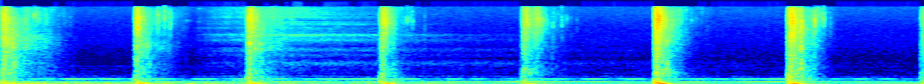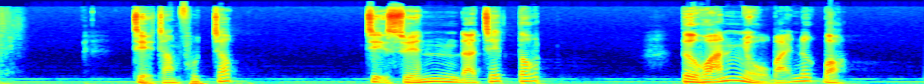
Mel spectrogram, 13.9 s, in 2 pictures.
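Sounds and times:
heavy blows with a wooden log: 0.0s - 7.2s
low constant hum: 0.0s - 12.0s
speech: 8.0s - 8.8s, 9.7s - 11.1s, 12.0s - 13.3s.

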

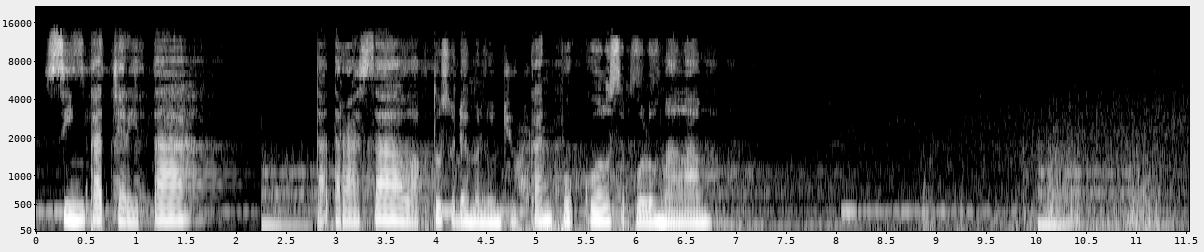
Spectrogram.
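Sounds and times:
speech: 0.1s - 1.6s, 2.8s - 6.8s
thunder rumbling: 3.3s - 11.5s
steady rain at night: 4.9s - 11.5s.

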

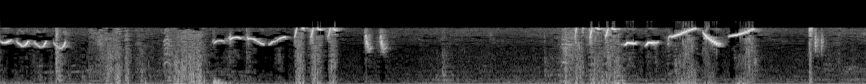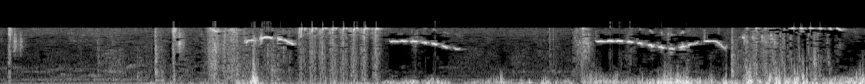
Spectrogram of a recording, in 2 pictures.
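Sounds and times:
bird delivering varied whistled notes: 0.0s - 0.8s, 2.1s - 3.9s, 5.8s - 7.6s, 10.9s - 13.4s, 14.5s - 17.2s.

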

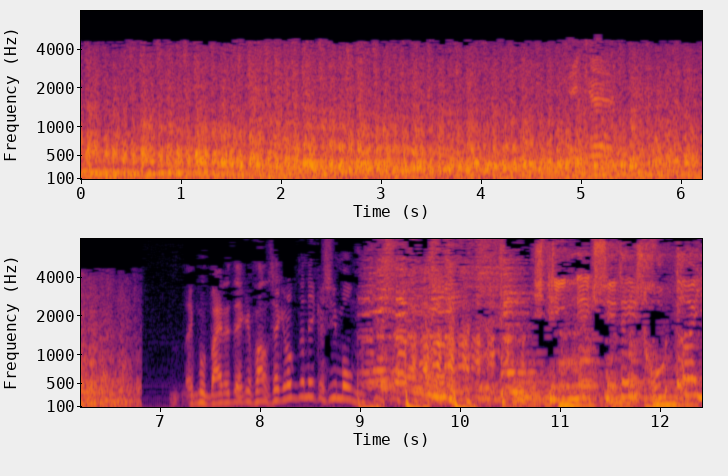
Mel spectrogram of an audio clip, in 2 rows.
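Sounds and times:
train rumbling past at a station: 0.0s - 6.8s
speech: 7.5s - 12.4s
laughter: 9.2s - 10.8s.

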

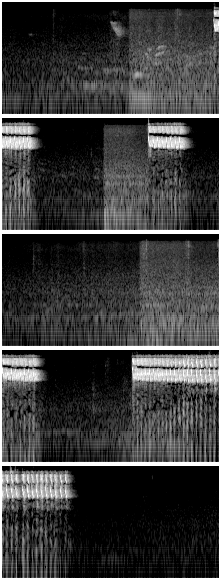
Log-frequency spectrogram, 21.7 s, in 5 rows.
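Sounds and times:
white-rumped shama buzzy trill: 4.2s - 5.1s, 7.2s - 8.2s, 13.0s - 13.9s, 15.6s - 18.8s.

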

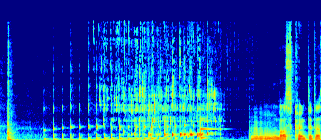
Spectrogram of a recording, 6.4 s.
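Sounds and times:
wine bottle opened: 0.9s - 4.6s
speech: 5.0s - 6.4s.

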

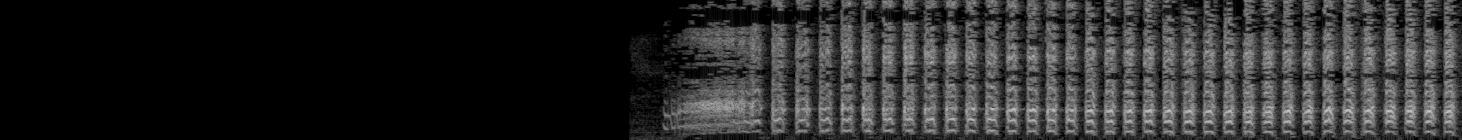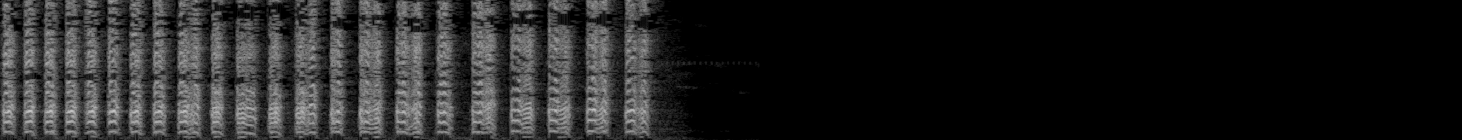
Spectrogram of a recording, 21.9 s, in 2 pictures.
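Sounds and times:
female junglefowl clucking: 5.0s - 16.0s.

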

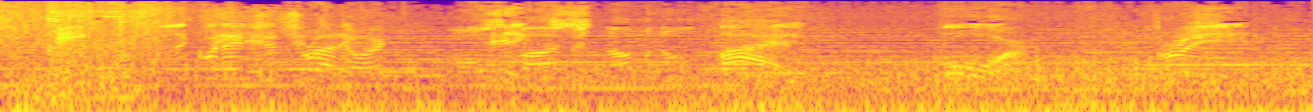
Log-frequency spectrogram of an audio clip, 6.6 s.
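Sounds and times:
voices talking: 0.3s - 6.4s
liquid rocket engines roaring during a launch countdown: 2.4s - 6.5s.

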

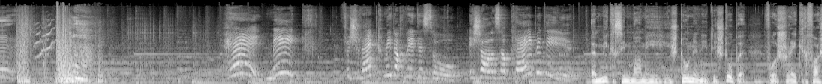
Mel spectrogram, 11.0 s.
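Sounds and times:
door being shoved hard: 0.0s - 2.3s
soft music: 0.0s - 10.9s
speech: 3.4s - 10.9s.

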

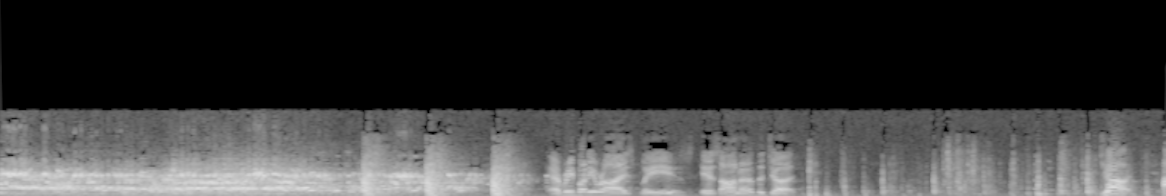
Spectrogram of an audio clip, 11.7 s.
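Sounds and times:
jury of turkeys gobbling in a courtroom: 0.0s - 5.6s
speech: 5.6s - 8.1s, 11.0s - 11.6s.

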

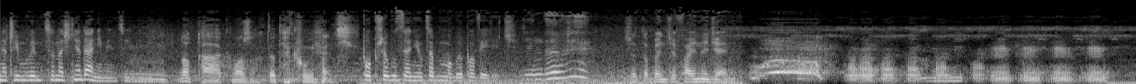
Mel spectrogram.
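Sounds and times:
speech: 0.0s - 11.3s
hippopotamus honking grunts: 7.5s - 11.3s.

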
